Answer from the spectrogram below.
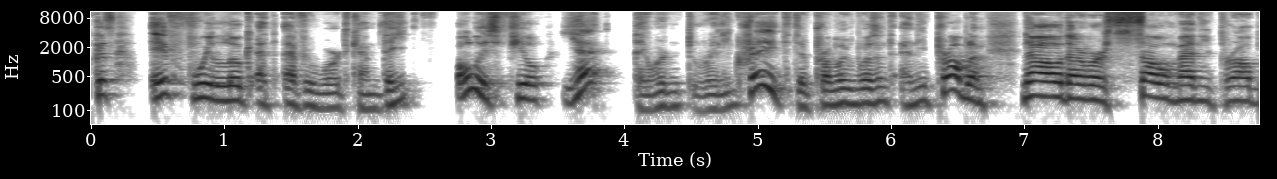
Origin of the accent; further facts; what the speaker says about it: Łódź, Łódź Voivodeship, Poland; English is a second language; Because, first of all, I'm not from Gdynia. I'm from Łódź. I'm from like half Poland away from it.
